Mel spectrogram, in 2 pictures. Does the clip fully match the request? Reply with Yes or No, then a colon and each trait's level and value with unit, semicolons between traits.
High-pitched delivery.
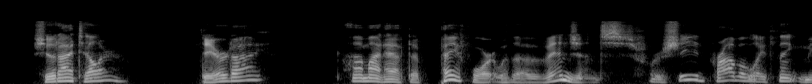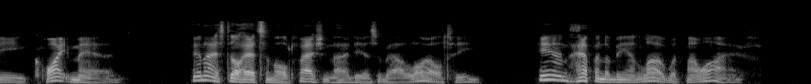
No: low, 115 Hz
